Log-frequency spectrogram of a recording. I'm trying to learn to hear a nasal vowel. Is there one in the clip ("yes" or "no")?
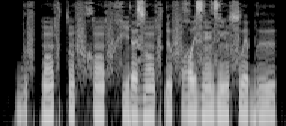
yes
